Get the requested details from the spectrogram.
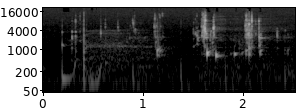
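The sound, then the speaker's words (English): Thick, viscous 12% ABV Prairie Artisan Ales Birthday Bomb beer pours into a glass in uneven glugs and wet splashes with no head forming, a quiet, irregular burble with brief dripping pops and no voices. “And get with the pour.”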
